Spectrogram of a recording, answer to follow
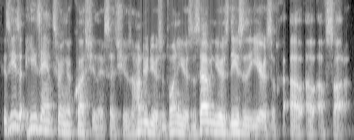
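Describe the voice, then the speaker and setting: A man's voice: mid-range voice, expressive, quick pace, slightly rough. A man teaching a religious text to a class, talking in short bursts and stopping to explain each term. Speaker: Torah teacher.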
